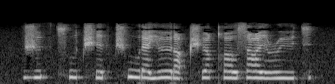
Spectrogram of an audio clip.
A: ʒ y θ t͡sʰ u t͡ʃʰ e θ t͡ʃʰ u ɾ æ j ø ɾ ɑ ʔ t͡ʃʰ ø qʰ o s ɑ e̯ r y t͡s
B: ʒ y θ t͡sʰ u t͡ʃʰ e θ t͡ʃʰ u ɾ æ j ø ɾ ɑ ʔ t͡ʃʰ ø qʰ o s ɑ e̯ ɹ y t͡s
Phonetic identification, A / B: B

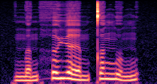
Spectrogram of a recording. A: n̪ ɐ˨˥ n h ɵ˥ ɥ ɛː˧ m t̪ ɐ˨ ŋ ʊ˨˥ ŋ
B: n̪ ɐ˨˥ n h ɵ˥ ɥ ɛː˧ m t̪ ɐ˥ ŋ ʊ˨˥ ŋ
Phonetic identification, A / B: B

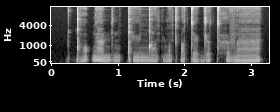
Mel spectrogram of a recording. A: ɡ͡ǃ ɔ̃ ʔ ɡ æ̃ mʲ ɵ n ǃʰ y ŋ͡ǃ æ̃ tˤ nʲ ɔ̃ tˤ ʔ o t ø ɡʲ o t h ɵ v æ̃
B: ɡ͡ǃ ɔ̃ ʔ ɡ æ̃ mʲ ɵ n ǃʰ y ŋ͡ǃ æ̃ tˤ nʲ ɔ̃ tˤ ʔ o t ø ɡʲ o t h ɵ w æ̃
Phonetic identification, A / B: A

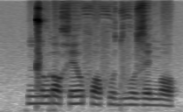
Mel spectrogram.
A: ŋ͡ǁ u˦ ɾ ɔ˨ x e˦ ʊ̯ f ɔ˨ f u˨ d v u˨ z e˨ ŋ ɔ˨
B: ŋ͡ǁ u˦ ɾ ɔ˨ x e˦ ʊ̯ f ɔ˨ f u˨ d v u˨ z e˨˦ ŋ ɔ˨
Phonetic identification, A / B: A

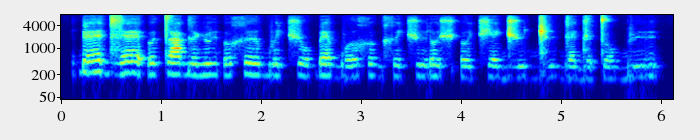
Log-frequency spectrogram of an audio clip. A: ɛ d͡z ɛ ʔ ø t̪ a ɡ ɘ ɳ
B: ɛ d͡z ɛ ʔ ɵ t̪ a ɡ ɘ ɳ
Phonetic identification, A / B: B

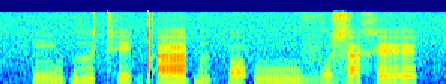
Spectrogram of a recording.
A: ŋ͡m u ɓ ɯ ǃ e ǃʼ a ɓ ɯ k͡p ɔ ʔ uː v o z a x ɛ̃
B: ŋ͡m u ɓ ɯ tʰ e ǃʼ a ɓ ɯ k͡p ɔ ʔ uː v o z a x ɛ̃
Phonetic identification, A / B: B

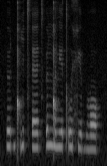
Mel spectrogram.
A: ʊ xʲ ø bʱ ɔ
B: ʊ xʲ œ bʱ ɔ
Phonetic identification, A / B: B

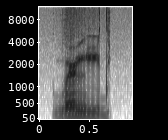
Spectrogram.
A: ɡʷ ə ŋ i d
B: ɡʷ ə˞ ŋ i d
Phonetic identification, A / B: B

